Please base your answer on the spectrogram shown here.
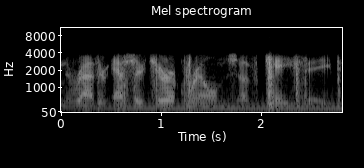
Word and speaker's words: kayfabe: So, for example, when we talked about cutting, that would be in the rather esoteric realms of kayfabe. Kayfabe. I think it's pronounced kayfabe.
